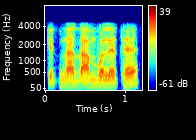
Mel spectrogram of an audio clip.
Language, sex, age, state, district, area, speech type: Hindi, male, 45-60, Bihar, Muzaffarpur, urban, conversation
